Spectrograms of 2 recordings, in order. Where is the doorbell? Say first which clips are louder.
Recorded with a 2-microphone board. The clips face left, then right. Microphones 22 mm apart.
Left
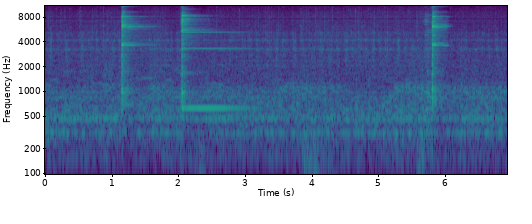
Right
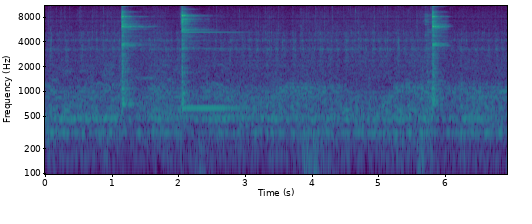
Left 3 dB; 35° left (ahead or behind), 1.2 m.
